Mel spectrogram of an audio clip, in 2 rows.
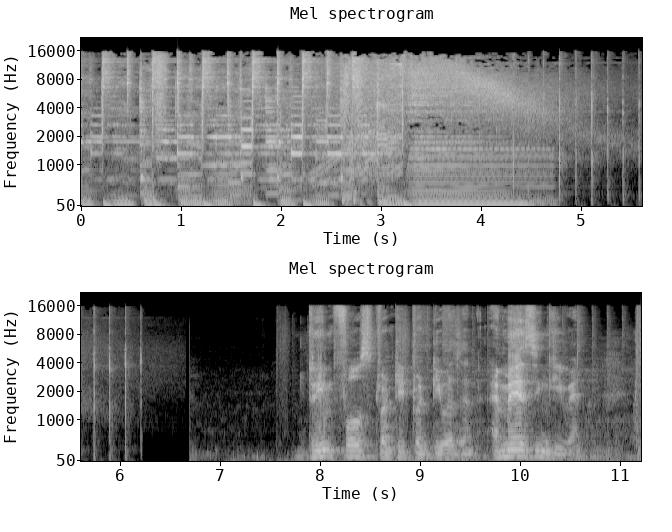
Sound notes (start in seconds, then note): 0.0 upbeat music; 4.2 clapping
